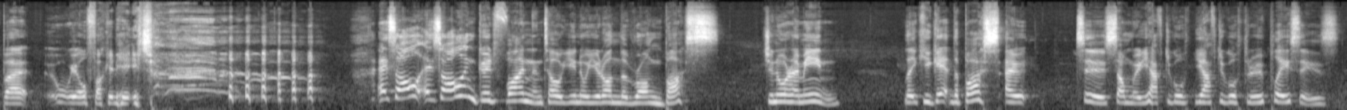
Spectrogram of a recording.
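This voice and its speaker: A woman's voice: medium pitch, sing-song, moderate pace, long pauses. A young woman from Glasgow chatting casually on a gaming stream, swearing freely and laughing often as she rambles. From Glasgow, Scotland. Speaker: game streamer. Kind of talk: casual livestream chat while gaming.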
